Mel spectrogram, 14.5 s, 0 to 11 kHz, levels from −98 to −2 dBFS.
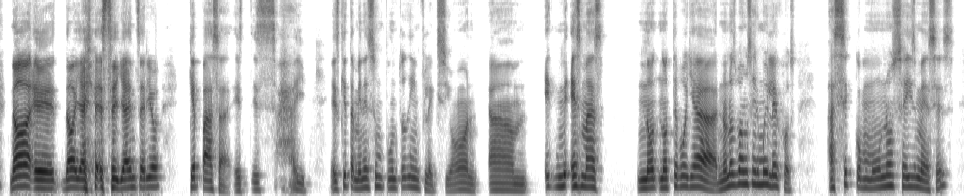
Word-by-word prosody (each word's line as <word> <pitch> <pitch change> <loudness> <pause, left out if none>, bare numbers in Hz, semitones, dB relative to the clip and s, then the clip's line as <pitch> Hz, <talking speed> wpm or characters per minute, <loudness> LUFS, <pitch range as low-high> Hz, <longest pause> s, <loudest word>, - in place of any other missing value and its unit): no, 175 +3 +8
eh 140 -1 +6
no, 155 +1 +5
ya, 150 -1 +5
este, 150 0 +4
ya 150 +1 +5
en 155 +1 -1
serio, 165 +1 0 0.4
¿qué 165 0 0
pasa? 140 -5 -2
Es 110 0 -10
es 120 -1 -7 0.2
ay, 110 -3 -10 0.3
es 125 0 -6
que 180 - -4
también 145 -4 -3
es 155 +1 -3
un 170 -2 -5
punto 150 +1 -6
de 170 - -5
inflexión. 110 -4 -7
Am, 115 -2 -5 0.2
eh, 175 -1 -7 0.3
es 175 0 +3
más, 160 -3 0 0.5
no 145 +2 +1
no 150 0 +1
te 180 - -4
voy 170 0 -2
a 170 -2 +3
no 140 +4 0
nos 190 +2 +1
vamos 215 0 0
a - - 0
ir 205 - +1
muy 205 0 +2
lejos. 180 -1 -4 0.4
Hace 205 0 -1
como 150 -2 -4
unos 180 +3 -1
6 170 -1 -3
meses, 145 +5 -4
155 Hz, 175 wpm, -24 LUFS, 135-170 Hz, 0.5 s, no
